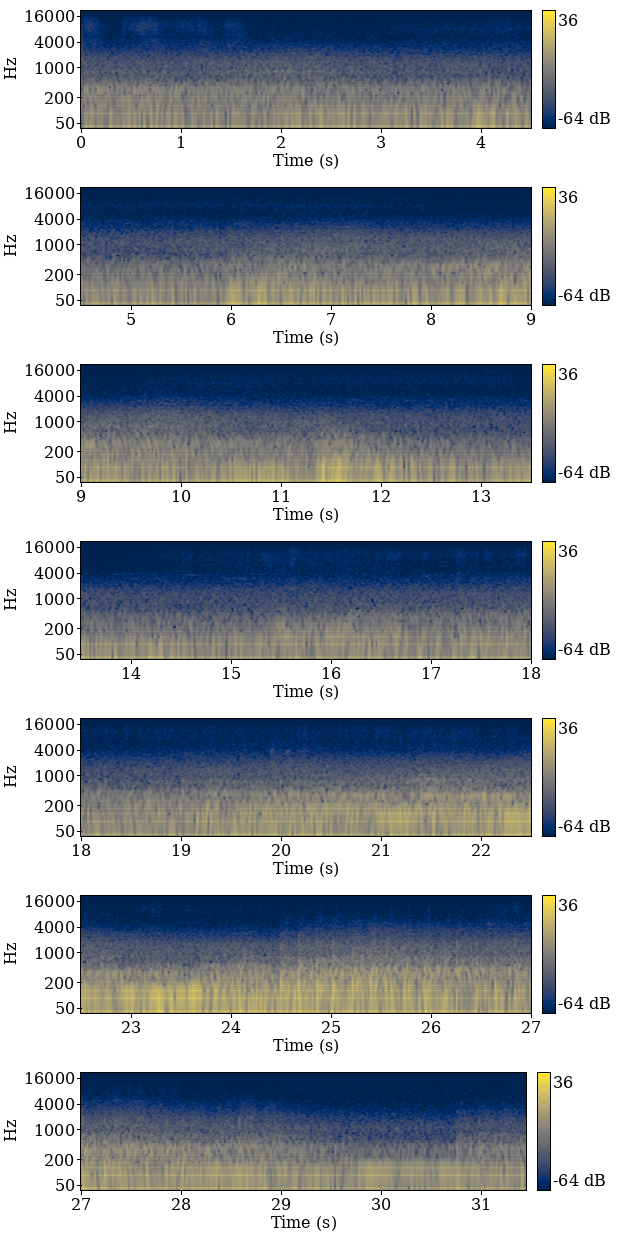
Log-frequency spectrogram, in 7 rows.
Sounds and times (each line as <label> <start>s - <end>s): sons de la nature 0.0s - 24.6s
bruits rythmés du passage des véhicules 0.0s - 31.4s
